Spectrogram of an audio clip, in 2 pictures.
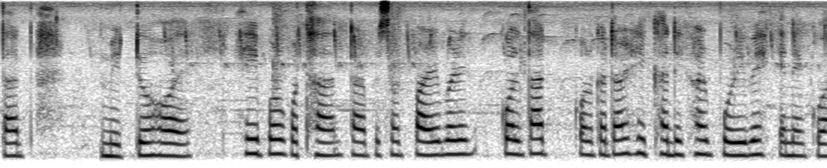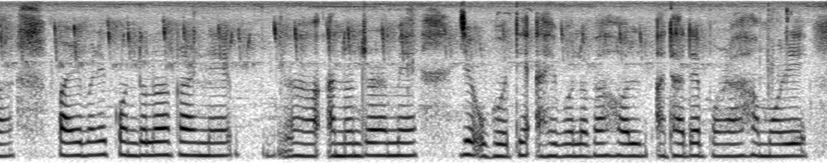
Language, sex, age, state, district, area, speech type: Assamese, female, 30-45, Assam, Nagaon, rural, spontaneous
